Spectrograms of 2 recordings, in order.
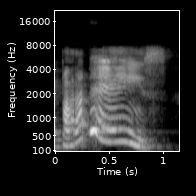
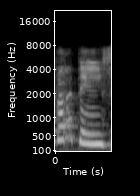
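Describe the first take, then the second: First: It is said with joyful, festive energy. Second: It is said flatly, without enthusiasm. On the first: The speaker calls it right. "com um tom de voz festeiro" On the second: The speaker calls it wrong. "Não é para falar"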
